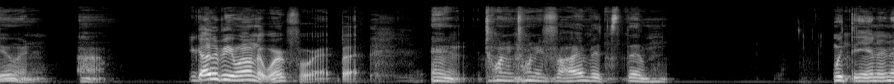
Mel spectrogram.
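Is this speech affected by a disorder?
Yes: cerebral palsy; able to speak.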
